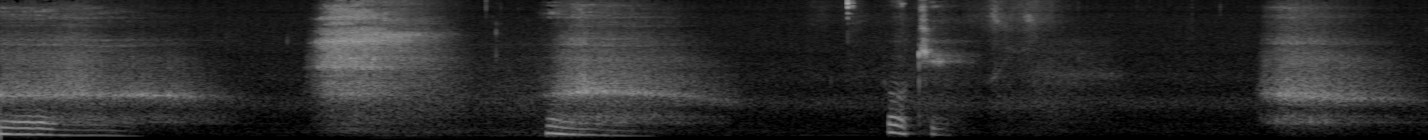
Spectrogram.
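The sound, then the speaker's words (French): Slow breathing during a guided breathing exercise: deep breathy inhalations alternate with voiced, sighing exhalations that let out a low humming tone, about three outbreaths across the stretch, calm and unhurried. “Vous pouvez même, moi ça me fait beaucoup de bien aussi, sur l'expiration, sortir un son Ok.”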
